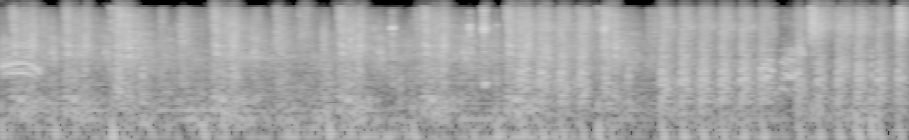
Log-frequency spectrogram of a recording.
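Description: Sustained automatic gunfire laying down suppressing fire on a sniper in a battle against Japanese troops, with dense rapid bursts, loud and close, continuing throughout, with a faint shout or two in the mix.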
